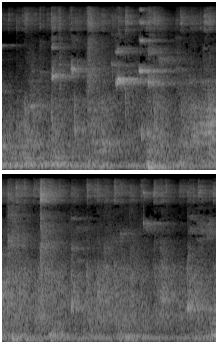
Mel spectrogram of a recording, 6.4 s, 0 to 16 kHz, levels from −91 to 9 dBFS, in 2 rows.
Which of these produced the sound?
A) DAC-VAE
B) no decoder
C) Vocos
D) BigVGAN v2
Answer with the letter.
D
